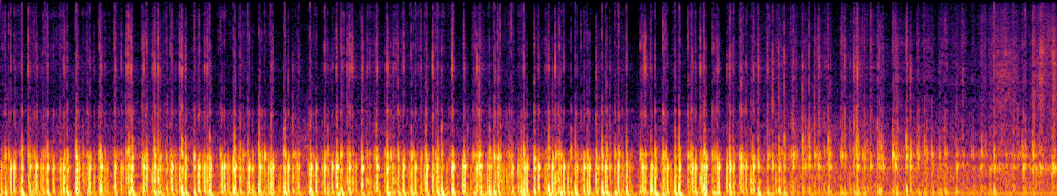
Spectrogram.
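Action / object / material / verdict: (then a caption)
tap / clear plastic cup / plastic / none. Fingertips rapidly tap and scratch an empty, hollow clear plastic cup held sideways near the microphone, then upright. The result is a fast, uneven stream of dull, hollow taps with low-heavy body and little brightness. The tapping softens and thins toward the end.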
